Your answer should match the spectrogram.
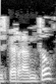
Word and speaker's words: esperanto: Voilà, en fait, en espéranto, on dit esperanto. – D'accord. Il y a des accents toniques. – Il y a un accent tonique toujours sur l'avant-dernière syllabe, donc c'est facile.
